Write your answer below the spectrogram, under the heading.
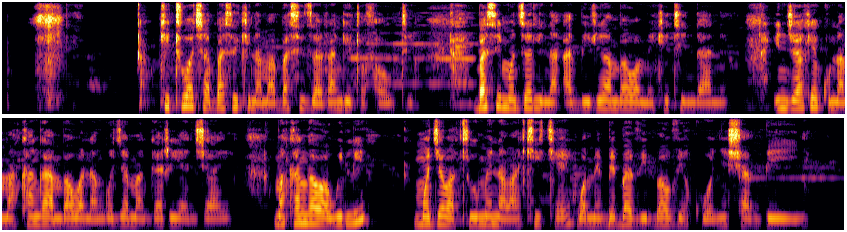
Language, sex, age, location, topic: Swahili, female, 25-35, Nairobi, government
